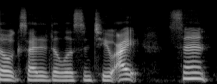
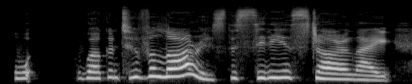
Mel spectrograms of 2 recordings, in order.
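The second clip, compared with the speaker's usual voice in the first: put-on grand, stagey, theatrical old Broadway lady voice; 3 semitones higher than usual. Recalling a soundbite from Mist and Fury, in an old lady on Broadway voice. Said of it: "it sounds like an old lady on Broadway".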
